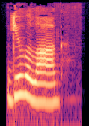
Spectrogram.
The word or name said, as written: dualogue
